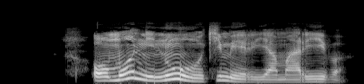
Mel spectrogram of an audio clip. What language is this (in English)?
Taita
